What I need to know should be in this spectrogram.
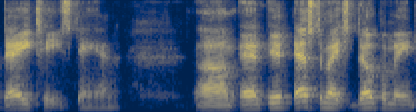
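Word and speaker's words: DaTscan: can figure it out, you would call this a DA-T scan or a DAY-T scan.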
